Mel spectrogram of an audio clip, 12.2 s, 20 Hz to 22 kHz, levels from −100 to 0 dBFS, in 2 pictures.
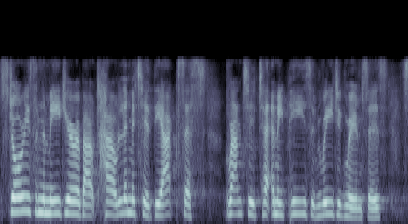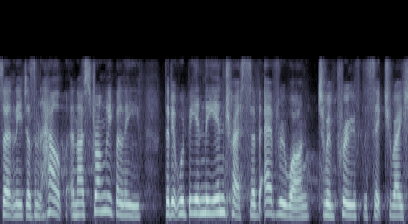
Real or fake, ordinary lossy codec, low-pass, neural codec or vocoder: fake; none; 7.2 kHz; codec, 16 kHz, 2 kbps, FunCodec, trained on Chinese and English, 25 frames a second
